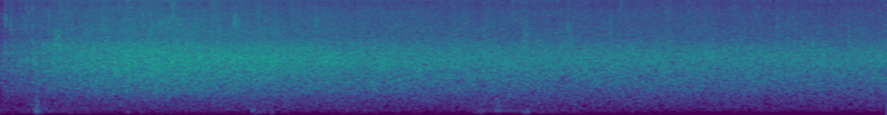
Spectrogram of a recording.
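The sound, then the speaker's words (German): Sustained audience applause after a talk, a dense wash of many hands clapping at steady volume from start to finish with no voices standing out. “euer Applaus.”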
